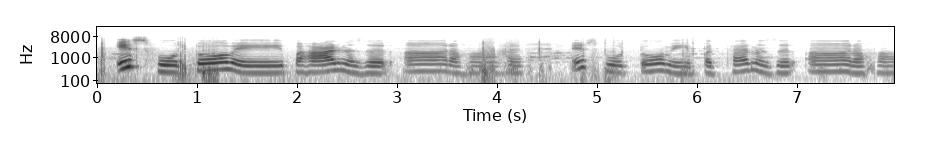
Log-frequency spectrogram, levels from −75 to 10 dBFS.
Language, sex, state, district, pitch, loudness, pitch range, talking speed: Hindi, female, Madhya Pradesh, Umaria, 235 Hz, -21 LUFS, 215-260 Hz, 115 wpm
